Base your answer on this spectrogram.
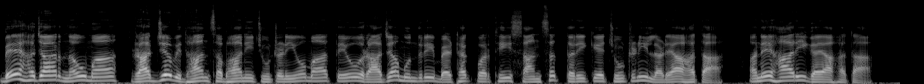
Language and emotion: Gujarati, neutral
